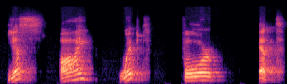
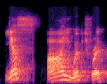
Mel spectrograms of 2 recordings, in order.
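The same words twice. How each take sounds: First: Higher, one word at a time; syllable by syllable. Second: Said in the usual way. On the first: Shown as a demonstration. Teacher counting five syllables, syllable by syllable. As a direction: count out "Yes, I wept for it" with pauses. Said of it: "Here we got five syllables". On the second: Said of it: "Okay, let's take this".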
